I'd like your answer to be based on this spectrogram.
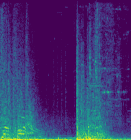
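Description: Continuous rapid gunfire from a video-game weapon crackles throughout, with a sharp burst of shots near the middle standing out over dense, busy game noise.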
